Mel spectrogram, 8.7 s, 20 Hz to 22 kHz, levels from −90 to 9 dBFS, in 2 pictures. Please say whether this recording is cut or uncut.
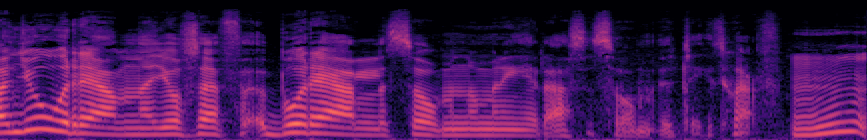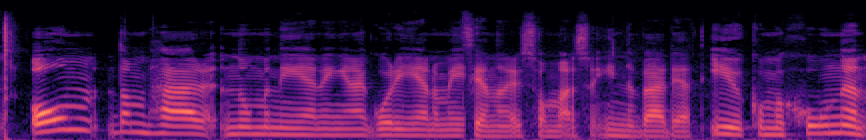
cut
